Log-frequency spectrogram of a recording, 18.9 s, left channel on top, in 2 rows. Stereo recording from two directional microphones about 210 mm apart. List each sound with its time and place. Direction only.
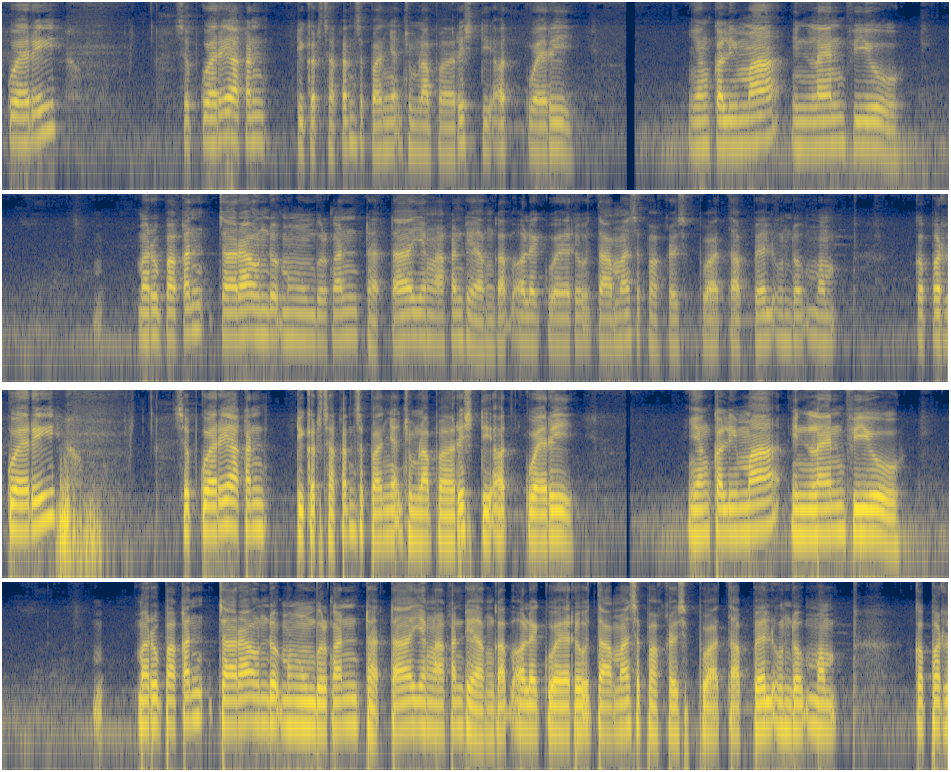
0.0 s a man's voice: 50° right (ahead or behind)
7.0 s a man's voice: 40° right (ahead or behind)
10.4 s a man's voice: 45° right (ahead or behind)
